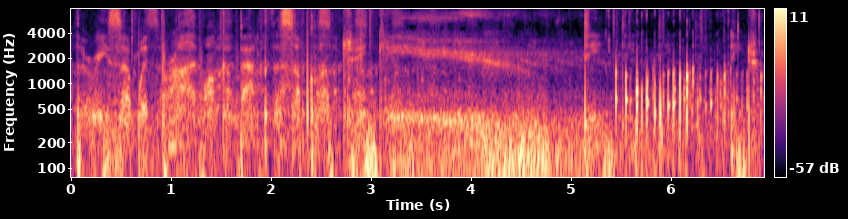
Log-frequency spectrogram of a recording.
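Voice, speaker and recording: A man hosting an ASMR livestream, chatting softly and breathily to viewers, unhurried and often repeating words. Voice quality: whispered, breathy soft voice. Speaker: livestream host.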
